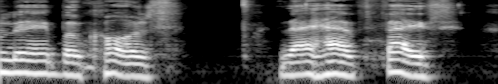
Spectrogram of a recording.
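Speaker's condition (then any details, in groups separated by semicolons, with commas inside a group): Motor neuron disease; terminal; body failing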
